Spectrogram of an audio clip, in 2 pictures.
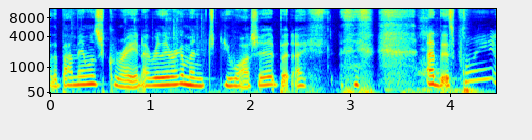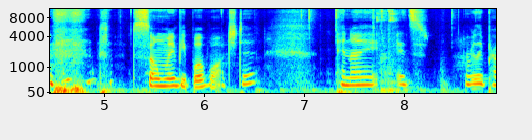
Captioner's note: haha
